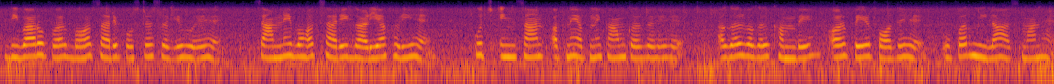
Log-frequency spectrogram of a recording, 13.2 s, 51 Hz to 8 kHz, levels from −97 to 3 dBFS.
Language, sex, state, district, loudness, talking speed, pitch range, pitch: Hindi, female, Chhattisgarh, Raigarh, -24 LUFS, 145 wpm, 245-265 Hz, 255 Hz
